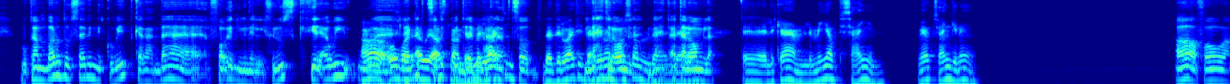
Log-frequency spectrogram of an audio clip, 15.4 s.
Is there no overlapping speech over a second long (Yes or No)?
No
